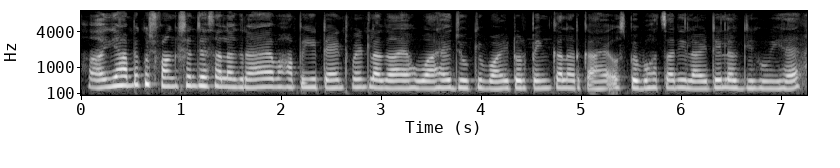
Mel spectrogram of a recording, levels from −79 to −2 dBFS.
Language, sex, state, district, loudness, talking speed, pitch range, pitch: Hindi, female, Uttar Pradesh, Lalitpur, -17 LUFS, 255 wpm, 225-250 Hz, 235 Hz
